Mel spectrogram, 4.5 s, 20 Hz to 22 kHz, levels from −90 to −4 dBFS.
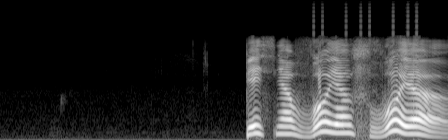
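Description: A speech recording with GSM signalling bursts from 3.14 to 4.19 s. A galloping dit-dit-dit of short 217 Hz buzzes cuts in, roughly 25 dB below the speech. A nearby 2G phone is signalling, and the audio circuit rectifies its radio bursts.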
